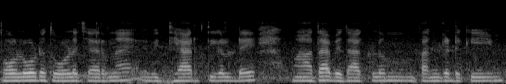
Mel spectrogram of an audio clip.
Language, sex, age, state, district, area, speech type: Malayalam, female, 45-60, Kerala, Idukki, rural, spontaneous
